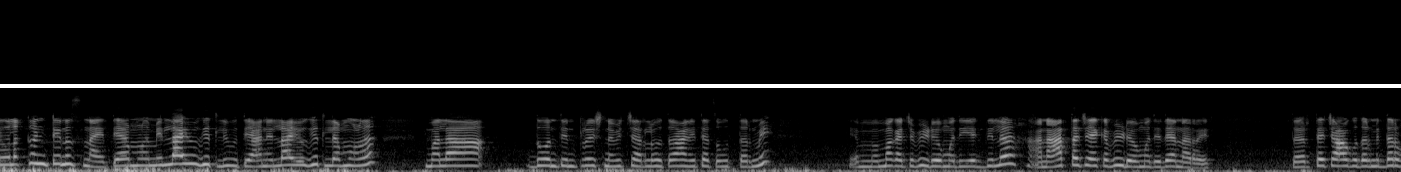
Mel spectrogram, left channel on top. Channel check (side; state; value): left; silent; 56 dB below the other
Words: कंटेनच नाही, त्यामुळं मी लाईव्ह घेतली होती, आणि लाईव्ह घेतल्यामुळं मला 2-3 प्रश्न विचारलं होतं, आणि त्याचं उत्तर मी मगाच्या व्हिडिओमध्ये एक दिलं आणि आताच्या एका व्हिडिओमध्ये देणार आहे. तर त्याच्या अगोदर मी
